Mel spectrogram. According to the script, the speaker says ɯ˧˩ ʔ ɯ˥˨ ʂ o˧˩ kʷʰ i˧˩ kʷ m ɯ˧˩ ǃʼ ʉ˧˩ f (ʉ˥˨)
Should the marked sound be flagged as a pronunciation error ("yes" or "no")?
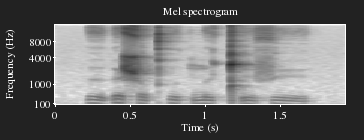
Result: yes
